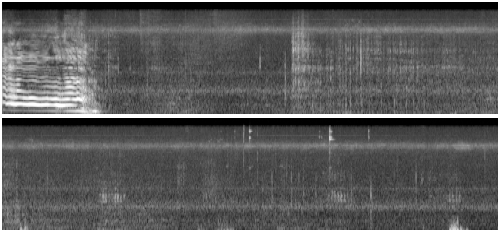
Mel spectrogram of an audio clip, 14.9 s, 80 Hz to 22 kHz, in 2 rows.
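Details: Lion pair mating in Savute, coupling roughly every 20 minutes for hours; a loud harmonic roar that sweeps downward and cuts off after about a second and a half, followed by quiet outdoor background with a few faint thumps.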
